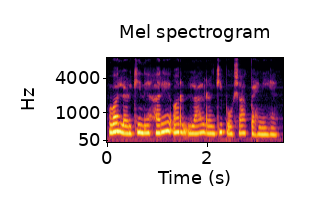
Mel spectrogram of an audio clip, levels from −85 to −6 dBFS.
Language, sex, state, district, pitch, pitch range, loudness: Hindi, female, Jharkhand, Ranchi, 225 Hz, 215-250 Hz, -16 LUFS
